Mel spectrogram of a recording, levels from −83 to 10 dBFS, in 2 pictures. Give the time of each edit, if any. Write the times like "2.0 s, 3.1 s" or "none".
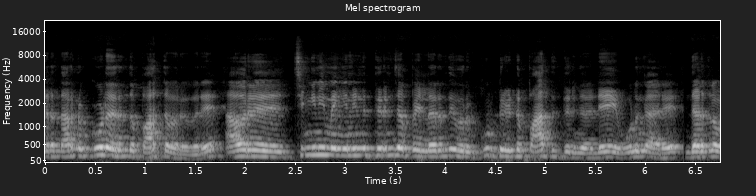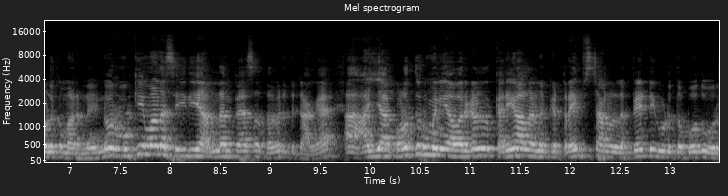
1.8 s, 6.4 s, 9.7 s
